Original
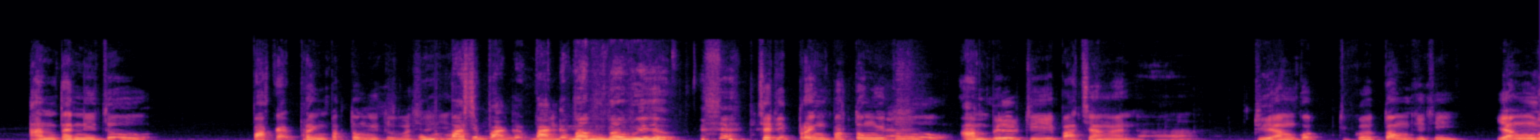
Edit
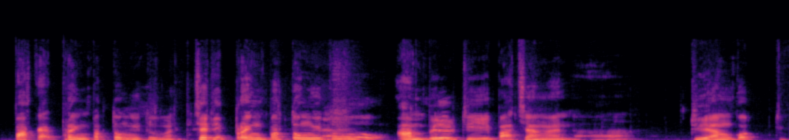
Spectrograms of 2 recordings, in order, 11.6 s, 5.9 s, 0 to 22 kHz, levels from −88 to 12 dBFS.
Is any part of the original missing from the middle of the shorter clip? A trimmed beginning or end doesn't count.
yes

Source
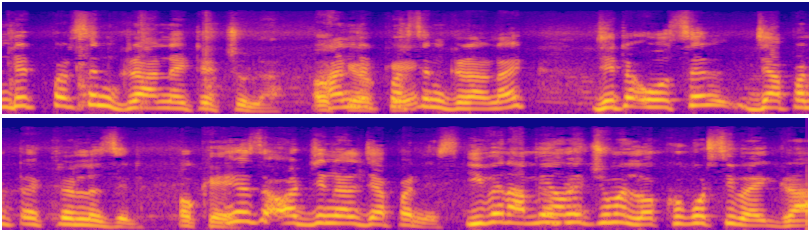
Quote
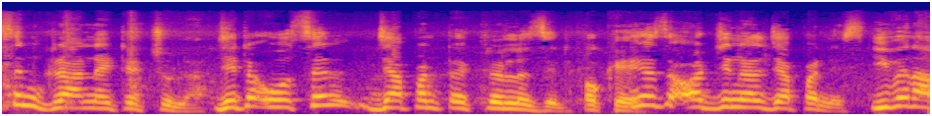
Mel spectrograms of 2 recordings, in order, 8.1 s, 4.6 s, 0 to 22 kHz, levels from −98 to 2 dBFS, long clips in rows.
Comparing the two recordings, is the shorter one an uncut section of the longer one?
no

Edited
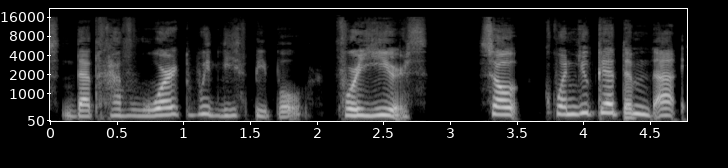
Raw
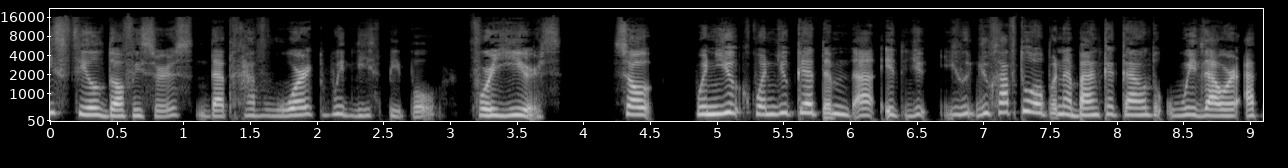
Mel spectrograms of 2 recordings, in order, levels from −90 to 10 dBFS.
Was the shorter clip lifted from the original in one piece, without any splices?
no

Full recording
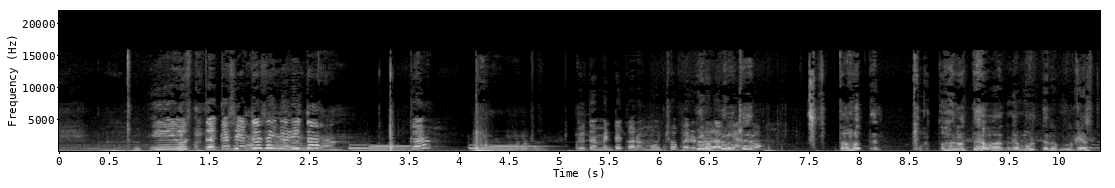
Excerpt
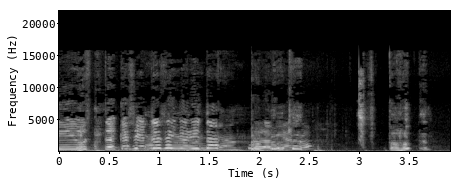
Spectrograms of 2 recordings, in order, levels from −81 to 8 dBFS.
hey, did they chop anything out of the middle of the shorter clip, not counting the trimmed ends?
yes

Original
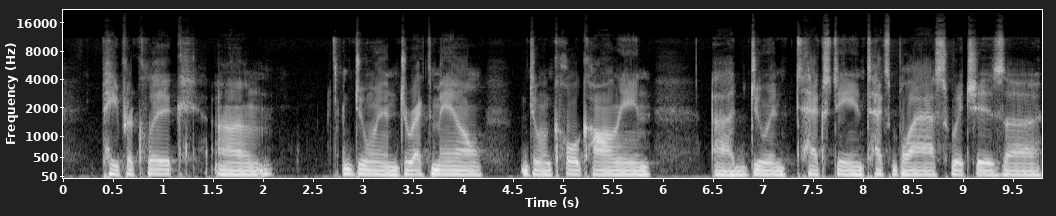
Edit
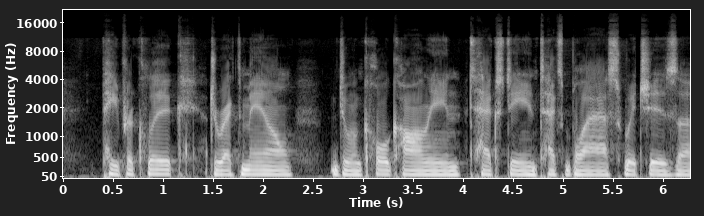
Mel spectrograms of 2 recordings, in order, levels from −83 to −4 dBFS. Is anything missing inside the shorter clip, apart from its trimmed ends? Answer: yes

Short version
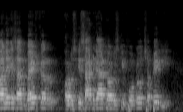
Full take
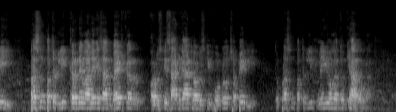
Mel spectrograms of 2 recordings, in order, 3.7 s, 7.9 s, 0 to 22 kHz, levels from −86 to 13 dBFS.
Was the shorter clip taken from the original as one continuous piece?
yes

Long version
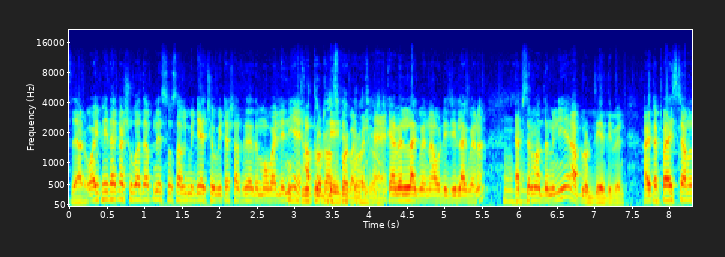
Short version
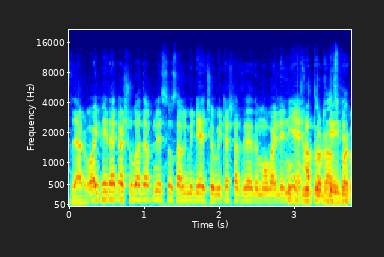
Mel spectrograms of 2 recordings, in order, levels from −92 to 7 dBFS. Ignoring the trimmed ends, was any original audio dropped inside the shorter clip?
no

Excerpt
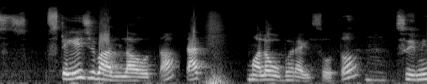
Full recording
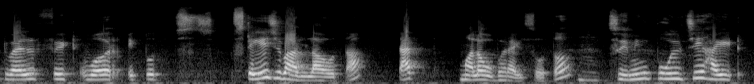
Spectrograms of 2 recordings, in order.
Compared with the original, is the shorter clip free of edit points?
no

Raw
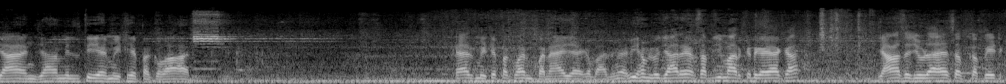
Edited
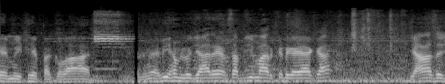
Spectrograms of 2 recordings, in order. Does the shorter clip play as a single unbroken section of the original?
no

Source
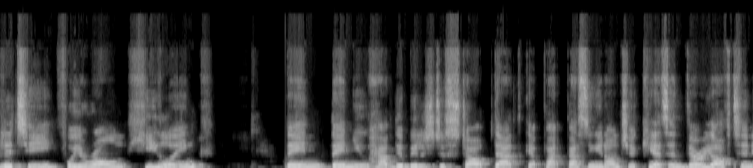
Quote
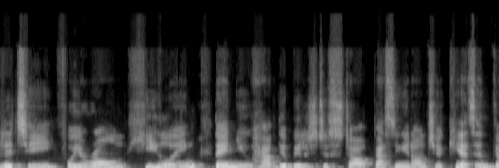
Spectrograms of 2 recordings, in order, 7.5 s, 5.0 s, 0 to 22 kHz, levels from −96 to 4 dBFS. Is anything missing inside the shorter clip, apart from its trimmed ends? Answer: yes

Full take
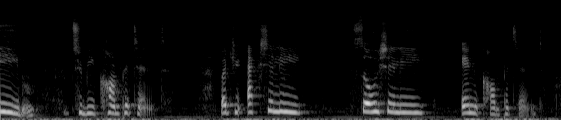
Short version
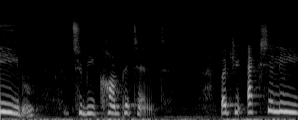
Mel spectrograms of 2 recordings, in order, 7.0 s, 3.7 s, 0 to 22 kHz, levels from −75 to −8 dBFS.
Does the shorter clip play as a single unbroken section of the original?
yes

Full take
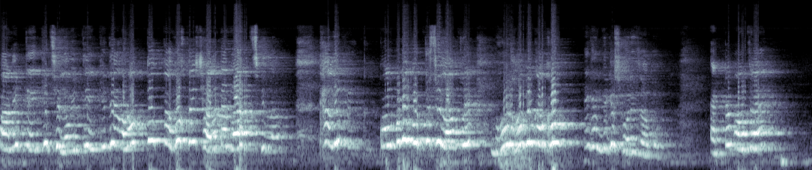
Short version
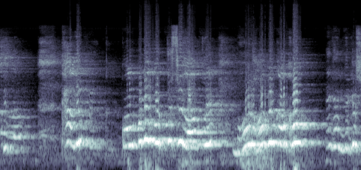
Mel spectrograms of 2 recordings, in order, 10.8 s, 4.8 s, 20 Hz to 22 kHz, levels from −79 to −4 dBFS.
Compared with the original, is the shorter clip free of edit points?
yes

